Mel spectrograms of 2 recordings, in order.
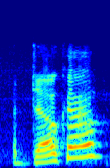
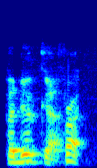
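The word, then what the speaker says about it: Paducah: Friday and Saturday um pedo is that how you pronounce it Paduka yeah Paduka uh Friday night I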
